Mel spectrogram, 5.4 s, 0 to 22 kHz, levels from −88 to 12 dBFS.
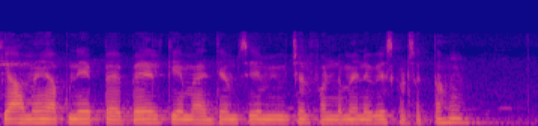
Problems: background sounds at intervals, continuous background conversations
